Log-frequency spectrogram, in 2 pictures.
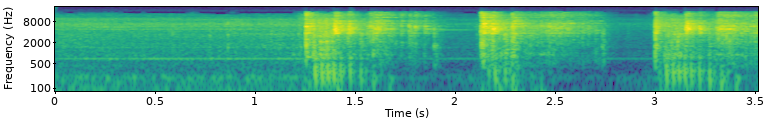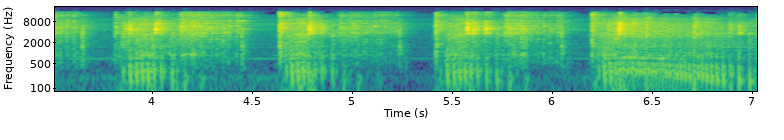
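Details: Stark Chinese chainsaw after ignition coil replacement, test run: idles steadily, then about six sharp throttle blips falling back cleanly each time; the saw is running healthy.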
